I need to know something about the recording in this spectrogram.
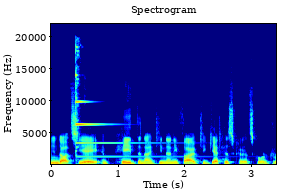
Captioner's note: bell dinging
